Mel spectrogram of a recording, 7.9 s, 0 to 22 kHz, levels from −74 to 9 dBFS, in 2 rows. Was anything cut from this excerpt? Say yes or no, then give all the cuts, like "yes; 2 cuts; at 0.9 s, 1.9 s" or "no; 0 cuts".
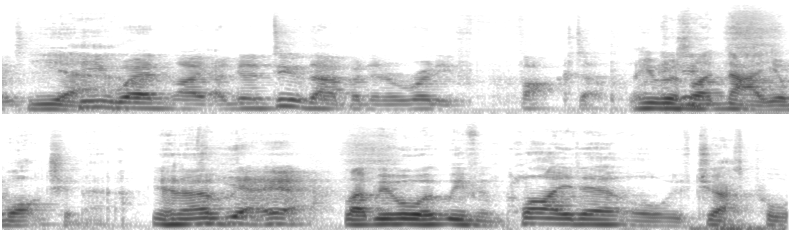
yes; 1 cut; at 2.3 s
